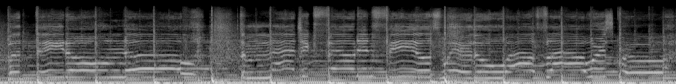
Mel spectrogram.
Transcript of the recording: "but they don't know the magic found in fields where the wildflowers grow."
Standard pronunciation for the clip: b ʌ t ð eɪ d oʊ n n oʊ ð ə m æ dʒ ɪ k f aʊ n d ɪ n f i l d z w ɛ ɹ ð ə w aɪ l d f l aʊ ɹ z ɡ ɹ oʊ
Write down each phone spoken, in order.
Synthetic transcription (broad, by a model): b ʌ t ð eɪ d oʊ n n oʊ ð ə m æ dʒ ɪ k f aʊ n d ɪ n f i l d z w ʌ ɹ ð ə w aɪ l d f l aʊ ɹ z ɡ ɹ oʊ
